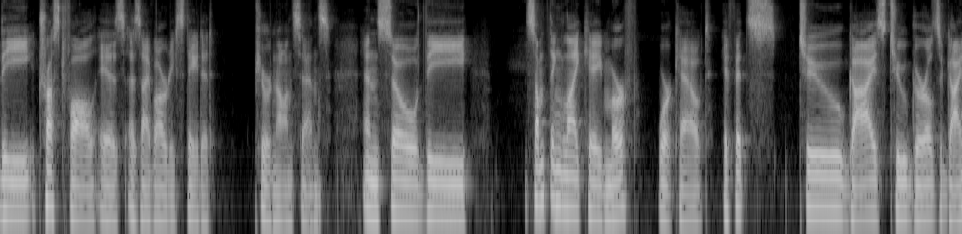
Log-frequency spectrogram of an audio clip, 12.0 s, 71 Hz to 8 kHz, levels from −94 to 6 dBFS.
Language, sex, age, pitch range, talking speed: English, male, 40-59, 95-115 Hz, 130 wpm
